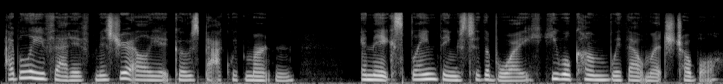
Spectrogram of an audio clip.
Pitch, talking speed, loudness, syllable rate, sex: 210 Hz, 190 wpm, -17 LUFS, 4.7 syllables/s, female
